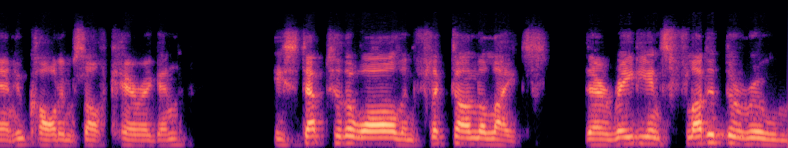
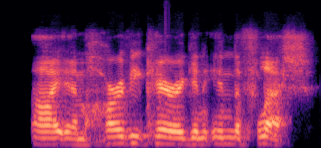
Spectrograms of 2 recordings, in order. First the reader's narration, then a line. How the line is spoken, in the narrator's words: said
